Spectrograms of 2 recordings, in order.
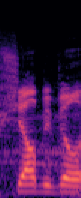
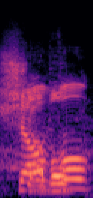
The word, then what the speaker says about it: Shelbyville: Or instead of Shelbyville, it's like Shovel. shovel, just like you're digging a ditch.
